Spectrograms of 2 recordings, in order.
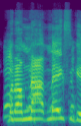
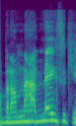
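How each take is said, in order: First: Loud, high mock protest; raised-voice comic objection; retold protest. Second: Said in the usual way. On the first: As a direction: protest loudly over the pushy stranger. Retold protest to insistent stranger.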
